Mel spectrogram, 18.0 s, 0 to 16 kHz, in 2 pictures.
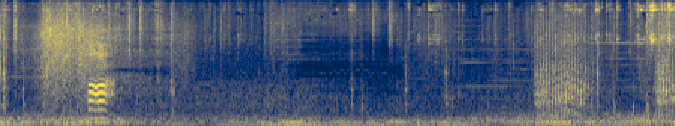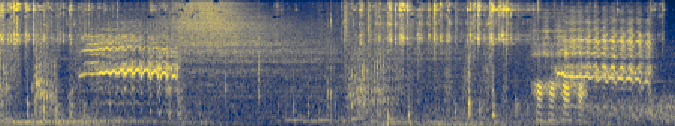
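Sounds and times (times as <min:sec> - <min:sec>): film score music: 0:00.0 - 0:18.0
hoofbeats: 0:05.6 - 0:11.8, 0:12.4 - 0:17.9
horse whinnying: 0:07.1 - 0:07.9, 0:08.8 - 0:11.5, 0:13.6 - 0:14.4, 0:16.2 - 0:17.8.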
